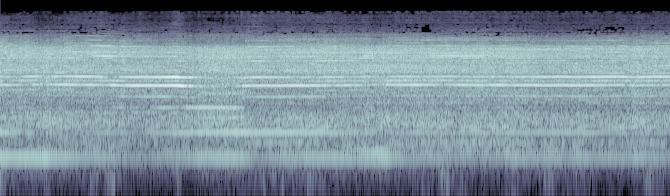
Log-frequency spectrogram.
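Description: CNC router spindle running with a steady whine while its small carving bit cuts a relief into wood, over a continuous hiss of cutting; briefly louder about two seconds in.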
